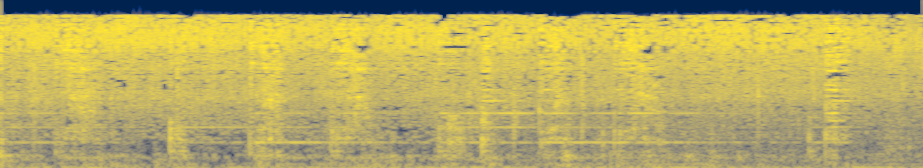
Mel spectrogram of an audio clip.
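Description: Spiny gourd, potato and onion sizzling in hot oil in a kadai while a metal spatula stirs them, scraping against the pan a few times.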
